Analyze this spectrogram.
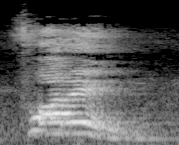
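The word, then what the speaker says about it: foreign: Okay, फॉरेन, फॉरेन, जी is silent.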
